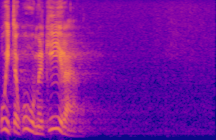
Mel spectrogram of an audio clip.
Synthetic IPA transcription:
uvit̪ːˑɑvkuhumelkiːɾḛɑ̰l

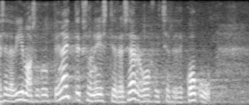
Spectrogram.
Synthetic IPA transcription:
se̞lːeviːmɑse̞krupːˑinæjt̪ːˑe̞kso̞ne̞ːst̪iɾe̞se̞rvo̞fit̪seɾid̪eko̞ɡu

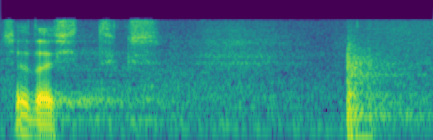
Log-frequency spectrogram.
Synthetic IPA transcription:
sed̪ɑɑsʲit̪ːˑe̥ks

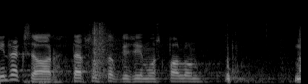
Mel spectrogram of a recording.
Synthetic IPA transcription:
inræksɑːrt̪æpsust̪ɑʋkysymuspɑlːon | n

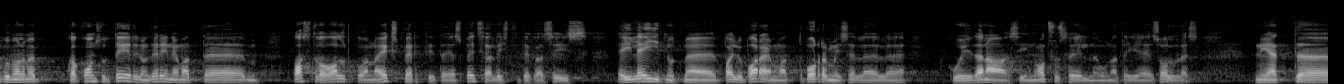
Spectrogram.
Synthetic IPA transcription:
kujmeoleme | kɑko̞nsult̪e̞ːɾinud̪e̞ɾine̞vɑt̪ːˑe̞ | vɑst̪ɑvɑvɑlt̪̚ko̞nːɑe̞kspe̞rt̪ːˑid̪̥e̞jɑspe̞t̪siɑlist̪id̪̥e̞ɡ̥ɑsiːs | e̞jle̞jd̪̥nud̪̥mepɑlʲjupɑɾe̞mɑt̪ːˑvo̞rmise̞lːele | kujt̪ænɑsiːno̞t̪suse̞ːlnɤwnɑt̪e̞jːeeːso̞lːe̞s | niːe̞t̪ˑː

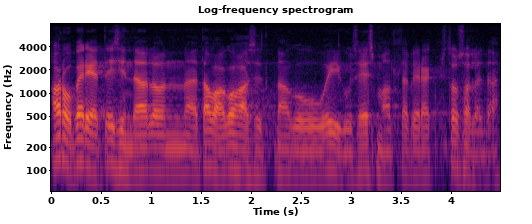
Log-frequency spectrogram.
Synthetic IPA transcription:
ɑɾupæɾiet̪ːˑe̞s̬ʲind̪ɑjɑlo̞nt̪ɑvɑko̞ɦɑse̞lt̪nɑɡ̥uɤjɡ̥useesmɑːlt̪læb̥iɾæːkːˑimist̪osɑle̞d̪̥ɑ̰

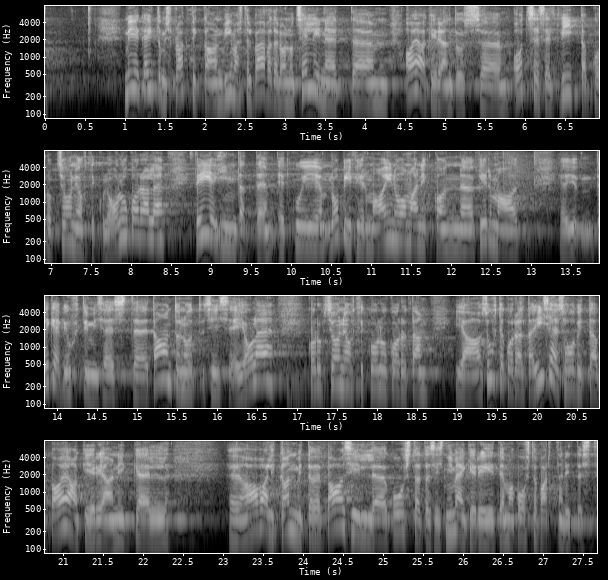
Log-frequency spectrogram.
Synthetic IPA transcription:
me̞je̞kæjt̪ːˑumisprɑkt̪ikːˑɑo̞nviːmɑst̪e̞lpæevɑd̪̥e̞lo̞lnud̪̥se̞lʲːineːt̪ːɑjɑkirjɑnd̪uso̞t̪se̞se̞lt̪viːt̪ːˑɑb̥̚ko̞rːup̚t̪sio̞ːnʲio̞ht̪likːˑuleo̞luko̞rːɑle̞ | t̪e̞je̞ɦind̪̥ɑt̪ːe̞e̞t̪ːkujlo̞b̥ifirmɑɑjnuo̞mɑnikːo̞nfirmɑ | t̪e̞ɡ̥e̞vjuht̪imise̞st̪t̪ɑːnd̪unud̪̥siːse̞jo̞le̞ko̞rːupt̪sio̞ːnio̞ht̪likːˑuo̞luko̞rd̪̥ɑ | jɑsuht̪e̞ko̞rːɑlt̪ɑise̞so̞ːvit̪ːˑɑb̥ɑjɑkiɾjɑnikːˑe̞l | ɑvɑlikːˑɑnd̪̥mit̪ːˑepɑːsilko̞ːst̪ɑd̪̥ɑsisnimekiɾjit̪e̞mɑko̞ːst̪øpɑrt̪ne̞ɾit̪ːˑe̞st̪

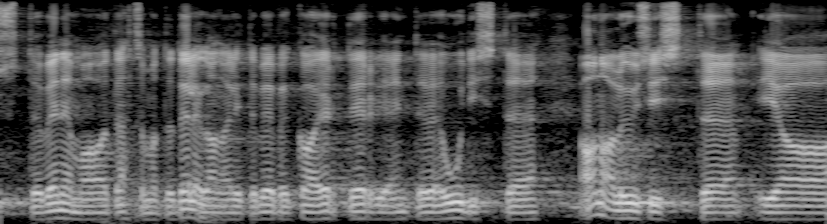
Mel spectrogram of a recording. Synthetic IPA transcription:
st̪ve̞ne̞mɑt̪æht̪sɑmɑt̪ːˑet̪e̞le̞kɑnɑlit̪ːˑe̞ve̞ːbe̞kɑe̞rt̪ˑeerjɑent̪ːˑeeuːd̪̥ist̪e | ʔɑ̰nɑlyːsist̪jɑ

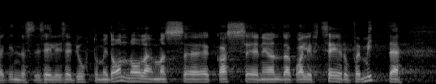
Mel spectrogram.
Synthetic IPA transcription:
kind̪lɑst̪ise̞lʲːise̞d̪juht̪umid̪o̞nːo̞le̞mɑskɑsːe̞niø̞ld̪ɑkvɑlʲifi̥t̪se̞ːɾub̥vɤjmit̪ːe̞

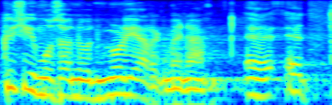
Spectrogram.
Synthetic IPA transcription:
kysiˑmusɑnːut̪minolijærkmenæet̪ː

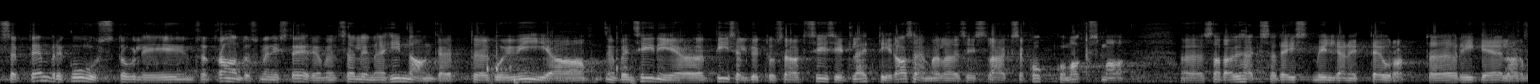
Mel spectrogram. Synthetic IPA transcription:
se̞p̚t̪e̞mb̥ɾikuːst̪ulʲiset̪rɑɦɑnd̪usminist̪e̞ːrijumilse̞lʲːineɦinːɑŋɡ̥e̞t̪ːˑkujviːjɑb̥e̞nsiːnit̪iːse̞lkyt̪ːˑuseɑkt̪siːsid̪̥læt̪ʲːid̪̥ɑse̞me̞lesiːslæ̰ɦekse̞ko̞kːumɑksmɑ | sɑd̪̥ɑyɦe̞ksɑd̪e̞jst̪milʲjonit̪ːe̞wɾot̪ːˑɾiːɡ̥ieːlɑrve

